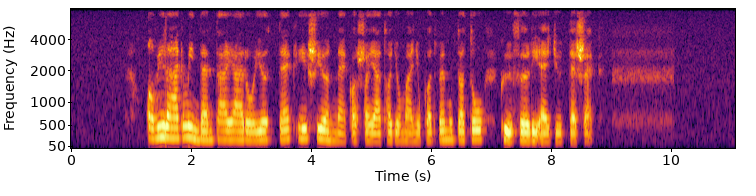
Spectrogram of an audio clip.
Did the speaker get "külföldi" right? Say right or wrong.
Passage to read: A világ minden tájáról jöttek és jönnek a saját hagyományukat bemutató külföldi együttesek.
right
